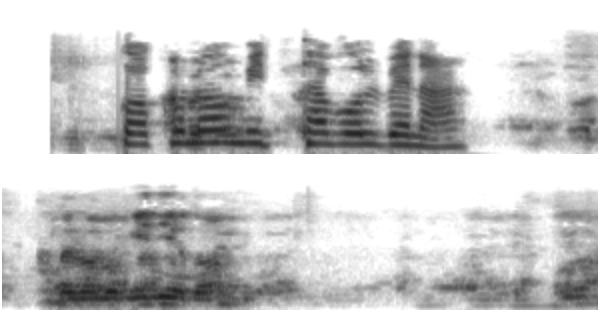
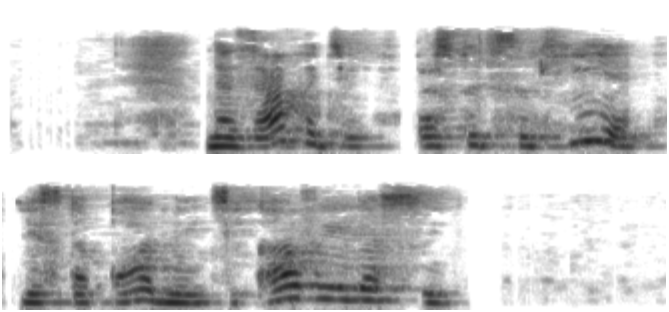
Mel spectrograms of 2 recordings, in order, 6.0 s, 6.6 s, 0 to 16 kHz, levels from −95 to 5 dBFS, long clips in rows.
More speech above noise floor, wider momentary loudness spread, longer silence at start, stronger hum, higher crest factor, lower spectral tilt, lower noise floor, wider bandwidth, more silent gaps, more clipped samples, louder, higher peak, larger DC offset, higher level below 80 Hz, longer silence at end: second, 41 dB vs 50 dB; first, 22 LU vs 11 LU; second, 0.35 s vs 0.65 s; neither; about the same, 16 dB vs 18 dB; first, -4.5 dB/octave vs -3 dB/octave; second, -57 dBFS vs -68 dBFS; second, 7 kHz vs 8.2 kHz; second, none vs 1.99-2.05 s; neither; first, -15 LUFS vs -18 LUFS; about the same, 0 dBFS vs -2 dBFS; neither; about the same, -60 dBFS vs -60 dBFS; second, 0 s vs 1.1 s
